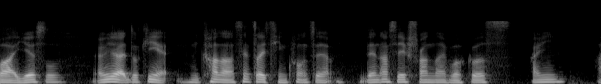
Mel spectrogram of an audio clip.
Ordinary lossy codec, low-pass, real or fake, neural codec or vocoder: none; none; fake; codec, 16 kHz, about 1 kbps, DyCAST, with the encoder's durations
